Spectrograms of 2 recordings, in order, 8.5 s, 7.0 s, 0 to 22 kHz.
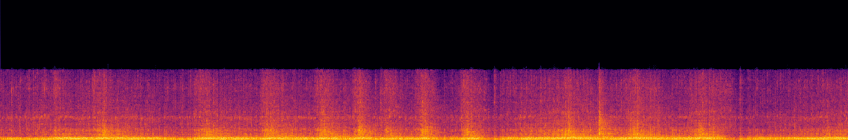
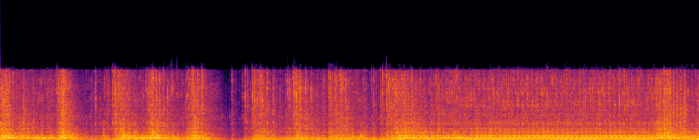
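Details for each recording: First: Suzuki Bandit 1200 after fitting a cheap eBay exhaust: four-cylinder blips and revs cleanly, pitch following throttle, note even and slightly muffled, a little quieter than before; normal exhaust note. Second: Suzuki Bandit 1200 running with no muffler fitted, carbs still needing work: loud, raw bark on start-up and blips, with a sharp crackle rising with revs; open exhaust.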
